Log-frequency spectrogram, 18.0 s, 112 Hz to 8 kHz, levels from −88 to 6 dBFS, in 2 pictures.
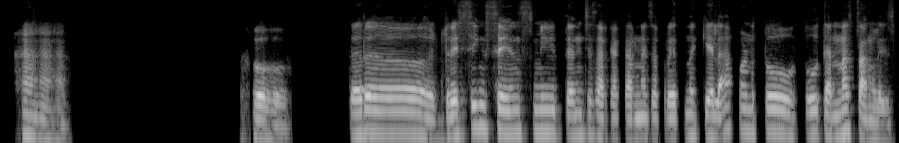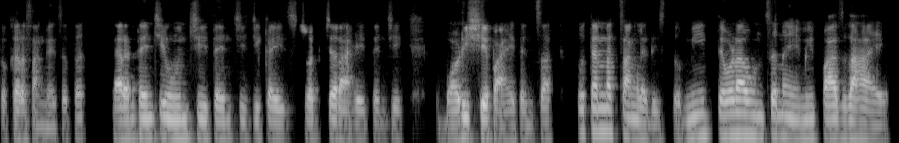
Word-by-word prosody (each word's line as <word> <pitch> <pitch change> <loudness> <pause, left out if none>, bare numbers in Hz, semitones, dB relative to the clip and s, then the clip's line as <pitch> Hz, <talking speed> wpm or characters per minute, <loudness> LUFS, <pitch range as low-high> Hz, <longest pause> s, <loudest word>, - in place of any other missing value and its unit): हां, 130 -2 -4
हां, 110 -3 -7
हां. 100 -3 -13 1.7
हो, 115 - +4
हो. 95 -5 -4 0.7
तर 135 +1 +5
अ, 145 -3 +4
ड्रेसिंग 130 +8 +1
सेन्स 150 -2 0
मी 150 0 -1
त्यांच्यासारखा 130 -2 -2
करण्याचा 120 +1 -2
प्रयत्न 125 +3 0
केला 130 +4 +2
पण 155 -1 -4
तो 155 - +5 0.3
तो 145 +1 +1
त्यांनाच 135 +4 +1
चांगला 105 -3 +2
दिसतो 100 0 -10
खरं - - +1
सांगायचं 90 -2 -9
तर. 120 - -4 0.3
कारण 110 +1 +4
त्यांची 115 +1 +2
उंची, 110 0 0
त्यांची 110 +1 -3
जी 110 - -7
काही 105 -1 0
स्ट्रक्चर 110 +1 -1
आहे, 100 0 -2
त्यांची 100 +1 -11 0.4
बॉडी 100 +4 +2
शेप 115 0 +3
आहे 95 - -1
त्यांचा, 95 +3 -5
तो 130 +7 -9
त्यांनाच 155 -1 +2
चांगला 115 -3 +1
दिसतो. 95 0 -11
मी 125 +4 -2
तेवढा 135 +1 +7
उंच 130 -3 +2
नाही 125 -2 0
आहे, 110 - -5
मी 115 - -2
5'10" 110 -2 +4
आहे. 95 -1 -4
120 Hz, 160 wpm, -25 LUFS, 105-135 Hz, 1.7 s, तेवढा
